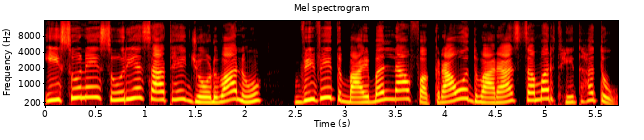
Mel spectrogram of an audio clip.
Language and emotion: Gujarati, neutral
